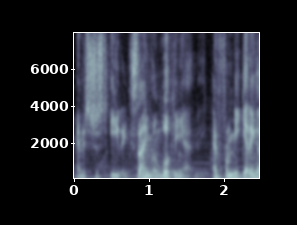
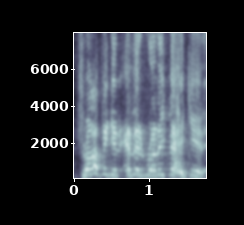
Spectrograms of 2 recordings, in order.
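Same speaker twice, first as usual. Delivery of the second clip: excited; 9 semitones higher, 9 dB louder than usual. Real, not acted. Excited retelling, laughing.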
